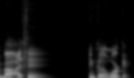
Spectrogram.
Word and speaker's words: Lorcan: It is uh Lorcan.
